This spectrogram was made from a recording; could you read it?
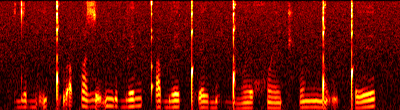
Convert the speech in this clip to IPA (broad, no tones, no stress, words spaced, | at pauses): dʊbṵjǃʼṵ qʷɪzṵ ŋubeŋ qʼɪbe ǃʼɪlbʊɡ͡ǃõi̯ χʷẽ t͡ʃʼũŋŋ͡ǃṵ ǃɪ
